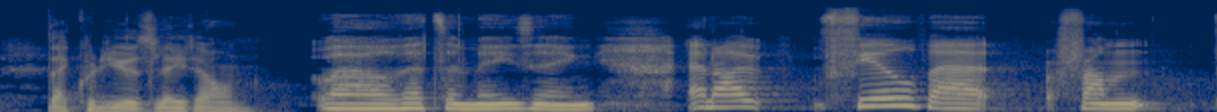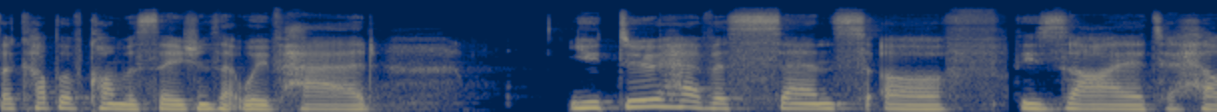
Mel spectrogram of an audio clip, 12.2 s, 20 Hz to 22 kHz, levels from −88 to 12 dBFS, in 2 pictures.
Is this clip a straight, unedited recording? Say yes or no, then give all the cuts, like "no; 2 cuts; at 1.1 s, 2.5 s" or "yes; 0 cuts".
yes; 0 cuts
